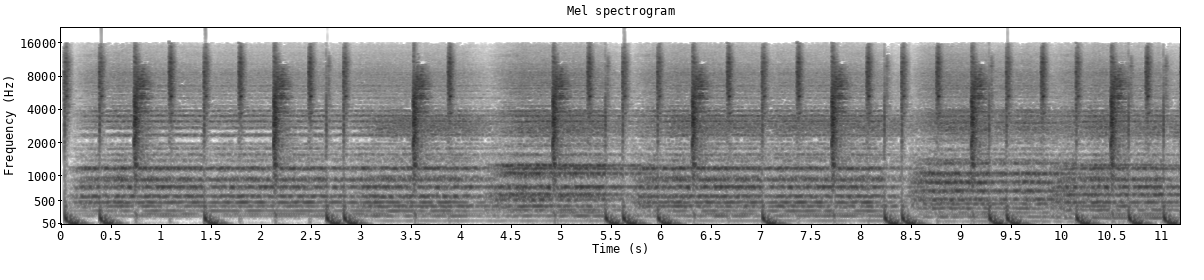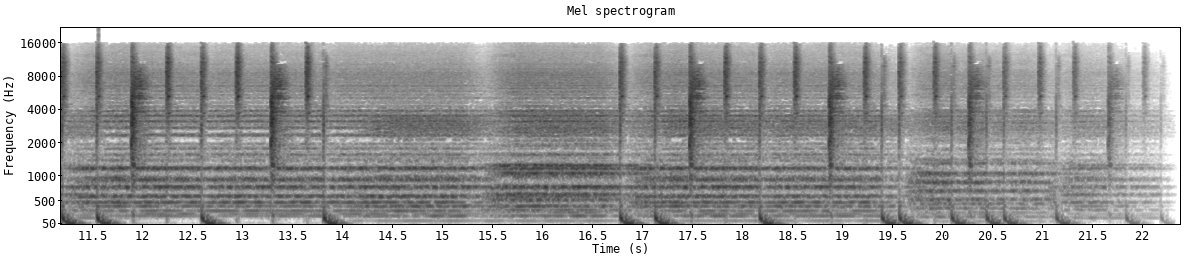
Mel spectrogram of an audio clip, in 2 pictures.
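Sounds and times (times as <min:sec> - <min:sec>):
church choir singing: 0:00.0 - 0:22.3.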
